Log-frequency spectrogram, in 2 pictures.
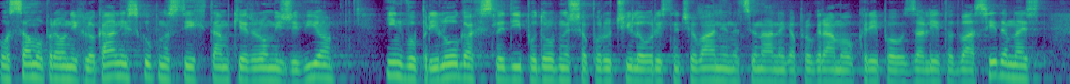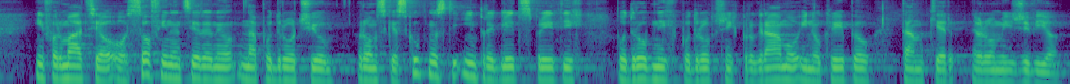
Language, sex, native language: Slovenian, male, Slovenian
